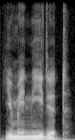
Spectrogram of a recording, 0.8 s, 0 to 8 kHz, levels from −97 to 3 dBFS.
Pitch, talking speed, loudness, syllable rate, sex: 105 Hz, 315 wpm, -13 LUFS, 6.2 syllables/s, male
